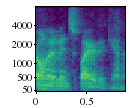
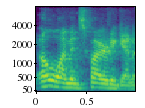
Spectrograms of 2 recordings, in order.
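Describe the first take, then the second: First: Softer, deflated repeat of the eureka; weary mock inspiration. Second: Bright, louder, higher burst of fake inspiration; student to teacher, a hammed-up eureka, higher and louder; mock inspired exclamation. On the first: A letdown echo of the first cry. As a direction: months later, the same student's tired, quieter inspiration. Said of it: "and then two months later". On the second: Playfully overdone excitement. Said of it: "without just waiting".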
